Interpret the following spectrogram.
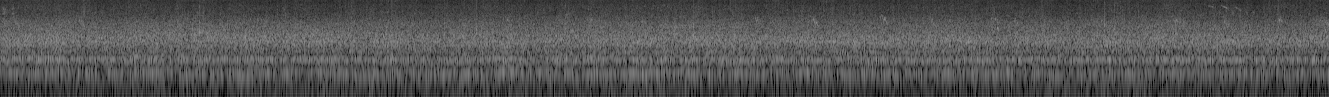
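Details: Swarms of honeybees working at their hive in spring, flying in and out; a thick, unbroken buzzing hum fills the whole stretch, steady in pitch and loudness, with a few faint high ticks above.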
